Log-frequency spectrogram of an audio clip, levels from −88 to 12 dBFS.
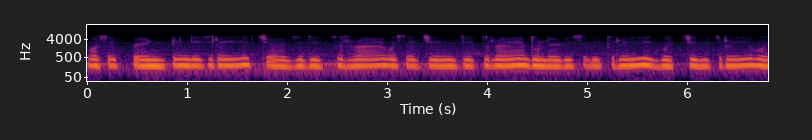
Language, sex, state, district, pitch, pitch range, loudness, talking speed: Hindi, female, Uttar Pradesh, Deoria, 195 Hz, 190-200 Hz, -28 LUFS, 235 wpm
